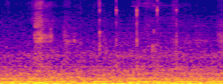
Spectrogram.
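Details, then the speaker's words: Electrolux dryer after cleaning lint off the blower wheel, whose buildup had caused a rumbling noise. A low, steady rumble with only faint light ticks and no scraping or knocking. Running smoothly after the fix. "so we tested it afterward it sounded really good"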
